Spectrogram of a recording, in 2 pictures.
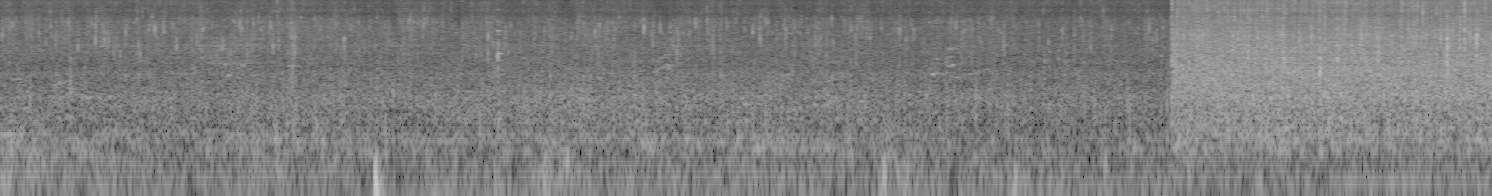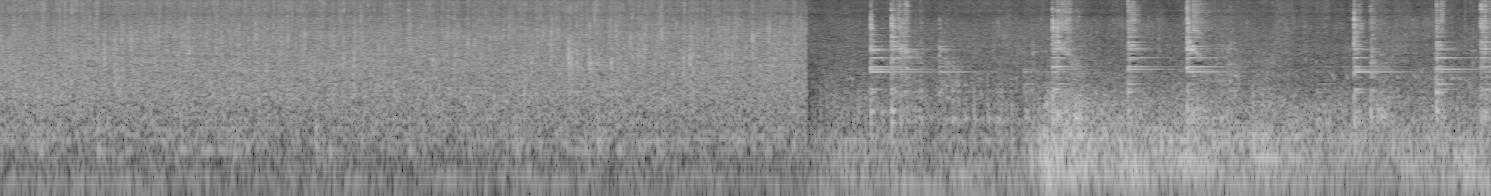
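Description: Cassava chunks frying in oil in an iron wok, a steady sizzle. About twelve seconds in it cuts to heavy rain pouring off a roof edge, a louder steady hiss lasting about eleven seconds. Then the frying returns, with a metal spatula clanking and scraping against the wok several times near the end.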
